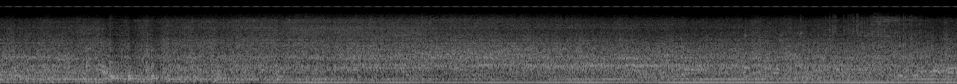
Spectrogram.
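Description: A locomotive engine hums low and steadily.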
